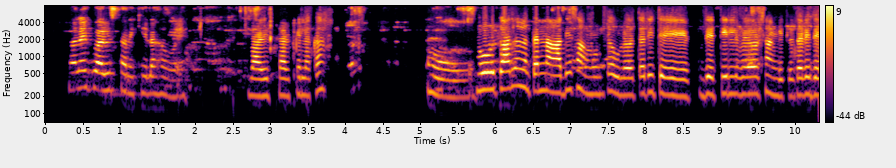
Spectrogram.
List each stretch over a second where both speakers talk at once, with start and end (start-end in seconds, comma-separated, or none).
none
